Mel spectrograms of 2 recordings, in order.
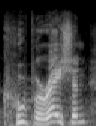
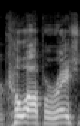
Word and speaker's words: cooperation: more love next we talk about cooporation or cooperation depending if you want to pronounce it correctly or incorrectly like I did after the master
